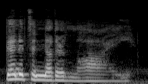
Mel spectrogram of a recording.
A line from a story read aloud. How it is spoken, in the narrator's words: said Trent bitterly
